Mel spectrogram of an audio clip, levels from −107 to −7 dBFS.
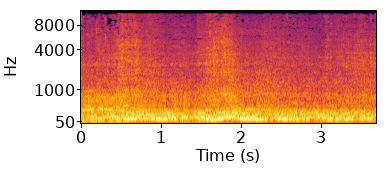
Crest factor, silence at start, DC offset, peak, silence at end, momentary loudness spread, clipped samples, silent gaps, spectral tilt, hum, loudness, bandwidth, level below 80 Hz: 10 dB; 0 s; under 0.1%; -4 dBFS; 0 s; 4 LU; under 0.1%; none; -7 dB/octave; none; -16 LUFS; 11.5 kHz; -34 dBFS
